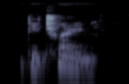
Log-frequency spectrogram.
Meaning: 1. To exit from a train; to disembark 2. To remove (a passenger or passengers) from a train; to evacuate (passengers) from a train
- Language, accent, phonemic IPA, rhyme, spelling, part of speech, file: English, Southern England, /ˈdi.tɹeɪn/, -eɪn, detrain, verb, LL-Q1860 (eng)-detrain.wav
